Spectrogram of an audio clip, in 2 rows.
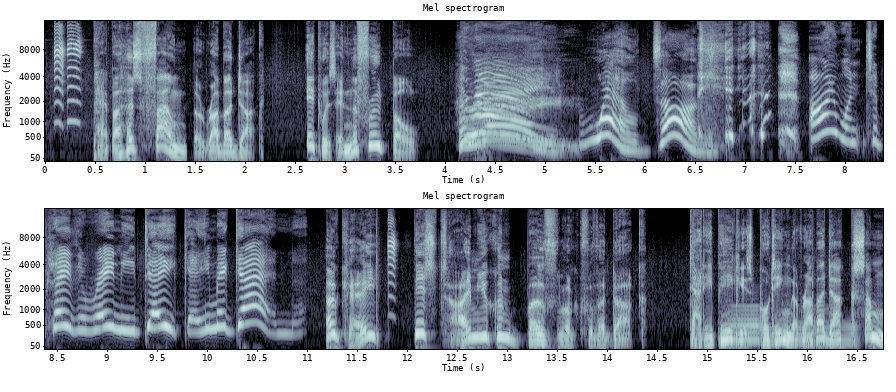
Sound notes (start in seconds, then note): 0.0 squeaking; 6.5 laughs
